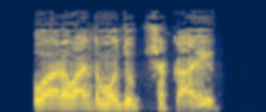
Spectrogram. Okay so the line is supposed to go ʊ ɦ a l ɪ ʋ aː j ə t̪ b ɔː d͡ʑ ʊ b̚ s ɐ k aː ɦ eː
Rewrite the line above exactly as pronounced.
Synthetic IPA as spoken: ʊ ɦ a ɾ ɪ ʋ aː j ə t̪ m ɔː d͡ʑ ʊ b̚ ʃ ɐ k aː ɦ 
